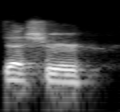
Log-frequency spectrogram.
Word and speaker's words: desher: So Egyptological pronunciation is desher. Torsh is the Coptic equivalent.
